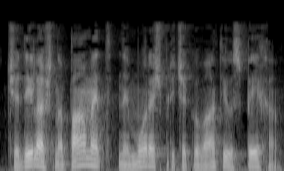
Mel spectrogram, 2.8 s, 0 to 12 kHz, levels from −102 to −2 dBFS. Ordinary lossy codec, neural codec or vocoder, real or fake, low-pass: MP3, 32 kbps; none; real; 7.2 kHz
